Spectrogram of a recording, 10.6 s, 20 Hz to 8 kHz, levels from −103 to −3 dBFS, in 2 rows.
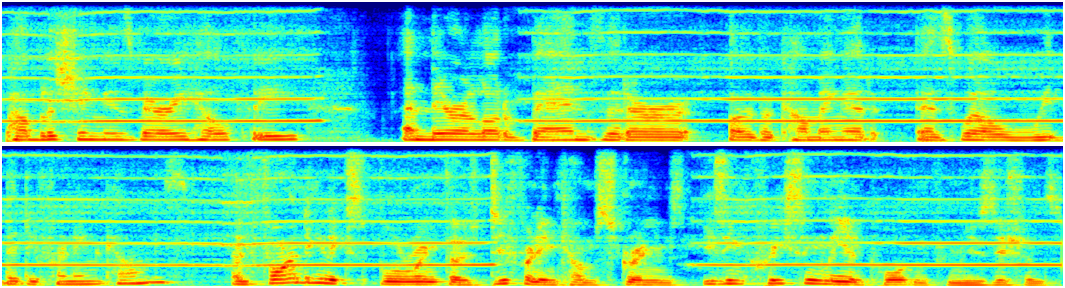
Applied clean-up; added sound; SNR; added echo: none; Bowed string instrument; 8 dB; reverberation time 0.2 s.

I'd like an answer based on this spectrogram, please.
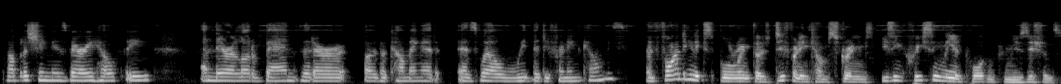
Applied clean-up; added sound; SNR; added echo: neural mask model DeepFilterNet 3.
